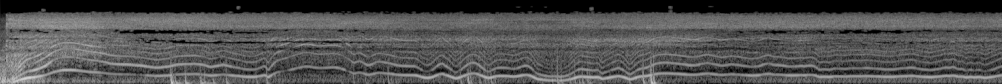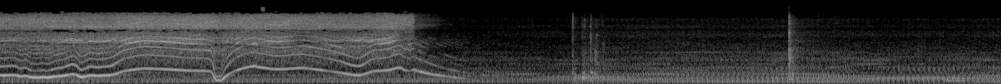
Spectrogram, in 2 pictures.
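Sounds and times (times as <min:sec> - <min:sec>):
pneumatic grinder wire brush whine: 0:00.0 - 0:15.0.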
